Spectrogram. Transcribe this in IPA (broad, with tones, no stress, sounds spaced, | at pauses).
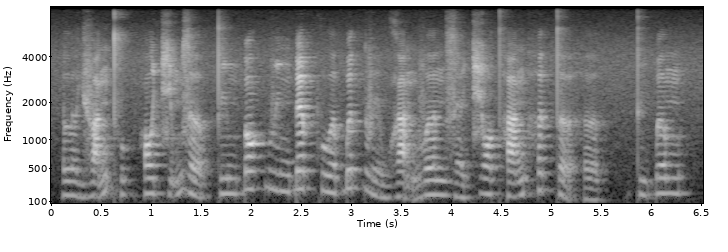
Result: l ə̤˨˩ j v a̰˧˥ ŋ t̪ʰ u˨˩ k̚ h ɔ˧ t͡ɕ ə̰˧˥ m z əː˨˩ p̚ t̪ i˧ m ɗ ɔ˦˥ k̚ v i˧ ŋ ɗ ɛ˦˥ p̚ k u˧ ə̯ ɓ ə˦˥ t̚ v e̤˨˩ w ɣ a̰˧˨ ŋ v əː˧ n z ɛ̤˨˩ t͡ɕ ɔ˧ t̪ʰ a˨˦ ŋ h ə˦˥ t̚ t̪ ə̰ː˧˨ h əː˨˩ k̚ | t̪ i̤˨˩ ɓ ə˧ m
